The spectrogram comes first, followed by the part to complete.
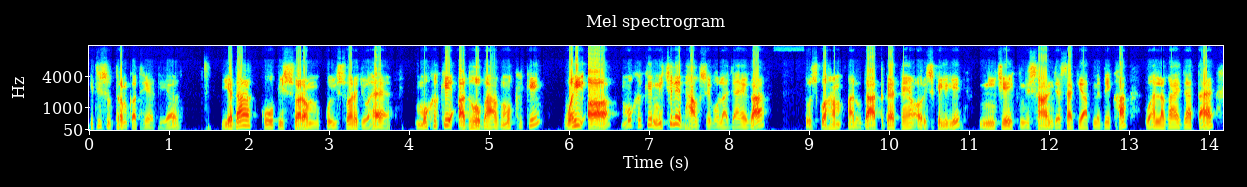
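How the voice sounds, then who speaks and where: जीवंत उतार-चढ़ाव वाली आवाज़ में पढ़ाता पुरुष शिक्षक. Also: male voice, mid-range voice, wildly swooping pitch, normal speed, no echo. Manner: explains patiently, checks with students often. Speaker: Sanskrit teacher. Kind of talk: online class lecture.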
